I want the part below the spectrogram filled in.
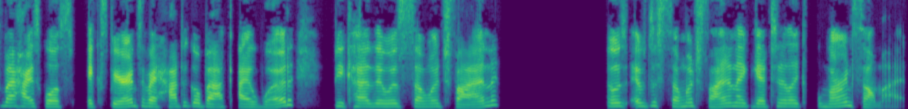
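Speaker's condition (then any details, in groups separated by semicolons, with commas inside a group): Down syndrome; duplicate of the 21st chromosome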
